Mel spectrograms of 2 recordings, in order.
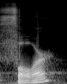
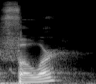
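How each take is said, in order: First: The first syllable is said plainly. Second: The first syllable is emphasized. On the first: It is the everyday way of saying the number. "instead of four" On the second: It is the radio way of saying the number. "just emphasizing that first syllable"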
